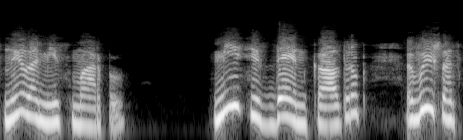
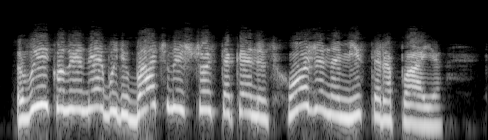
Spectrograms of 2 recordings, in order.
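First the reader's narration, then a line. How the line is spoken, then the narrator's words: Cheerful. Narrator (Ukrainian): сказала весело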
